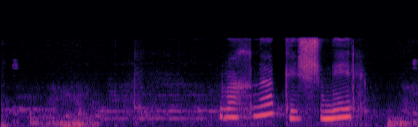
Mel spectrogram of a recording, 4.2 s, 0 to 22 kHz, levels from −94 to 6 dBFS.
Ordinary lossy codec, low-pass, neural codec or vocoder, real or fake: none; 7.2 kHz; codec, 24 kHz, 0.9 kbps, WavTokenizer, medium music audio release; fake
